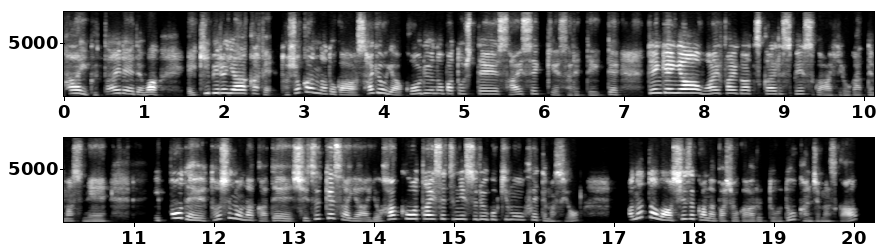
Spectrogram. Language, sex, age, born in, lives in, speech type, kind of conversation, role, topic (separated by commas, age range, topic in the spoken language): Japanese, female, 35-39, Japan, Japan, read, expert-assistant, expert, 都市ごとに人が集まる場所はなぜ違うのですか？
